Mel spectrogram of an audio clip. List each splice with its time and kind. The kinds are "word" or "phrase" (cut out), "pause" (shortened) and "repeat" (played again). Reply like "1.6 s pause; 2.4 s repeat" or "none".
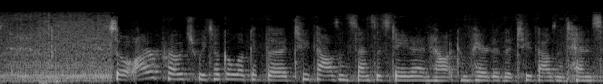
none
